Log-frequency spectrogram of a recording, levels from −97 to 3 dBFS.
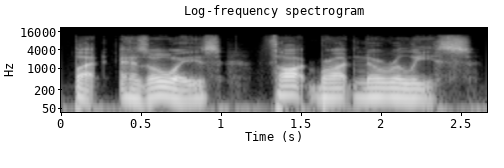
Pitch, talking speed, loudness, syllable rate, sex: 110 Hz, 160 wpm, -18 LUFS, 4.8 syllables/s, male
